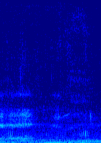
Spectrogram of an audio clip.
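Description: Ginger Persian kitten purring faintly while being held.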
